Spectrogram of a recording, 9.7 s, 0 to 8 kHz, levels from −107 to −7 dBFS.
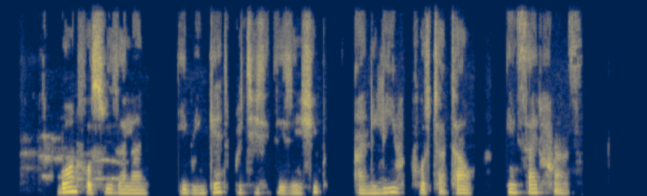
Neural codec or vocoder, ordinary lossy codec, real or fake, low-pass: none; none; real; none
